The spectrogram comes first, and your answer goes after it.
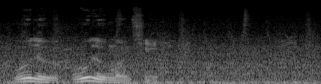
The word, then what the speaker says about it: Ürümqi: Oh, I'm actually saying it wrong here. Urumqi. When my wife said it, I didn't hear her say the woo.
